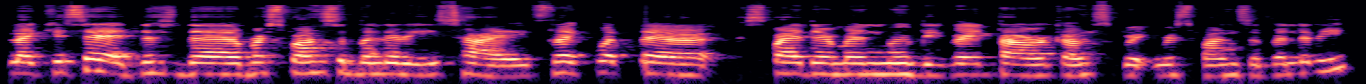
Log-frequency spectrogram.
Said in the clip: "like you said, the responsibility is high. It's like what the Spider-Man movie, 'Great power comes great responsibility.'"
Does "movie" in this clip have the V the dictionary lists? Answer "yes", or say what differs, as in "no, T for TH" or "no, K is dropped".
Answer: no, B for V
